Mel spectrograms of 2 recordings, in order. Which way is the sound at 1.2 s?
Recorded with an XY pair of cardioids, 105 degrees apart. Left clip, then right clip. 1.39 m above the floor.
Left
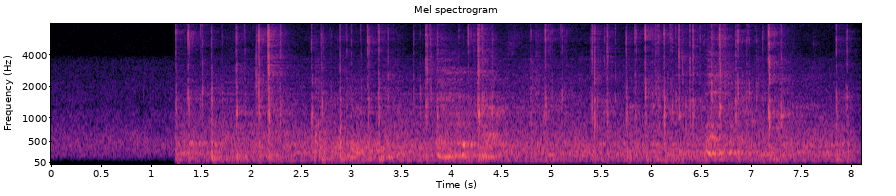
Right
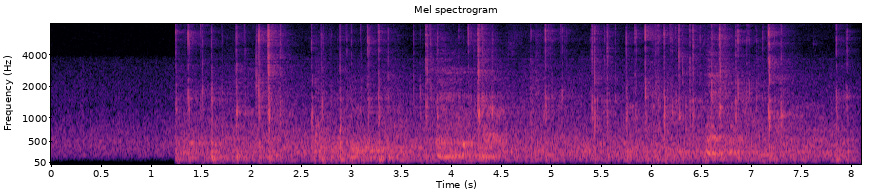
10° left.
